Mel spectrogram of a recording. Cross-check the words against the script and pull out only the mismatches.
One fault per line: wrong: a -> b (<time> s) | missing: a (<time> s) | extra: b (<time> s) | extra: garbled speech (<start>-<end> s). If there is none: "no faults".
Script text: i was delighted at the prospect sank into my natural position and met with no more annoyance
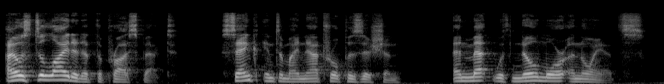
no faults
